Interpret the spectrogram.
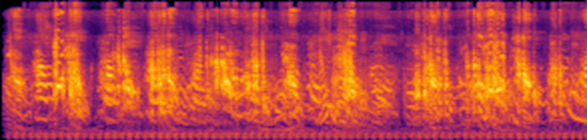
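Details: Many partridges kept on a farm call together in a dense chorus of harsh, overlapping chattering notes that rise and fall in bursts, over a steady low mechanical hum.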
